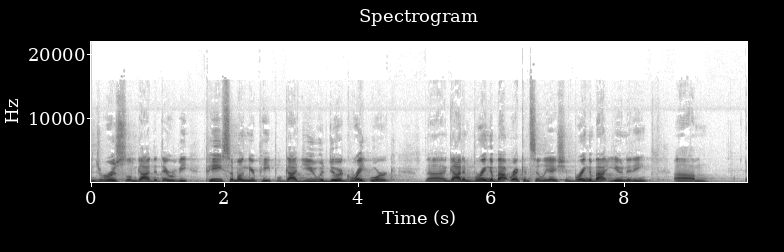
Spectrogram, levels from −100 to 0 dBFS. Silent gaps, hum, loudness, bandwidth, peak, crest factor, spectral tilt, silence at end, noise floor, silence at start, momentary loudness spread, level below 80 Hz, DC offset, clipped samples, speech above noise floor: none; none; -24 LUFS; 12.5 kHz; -8 dBFS; 16 dB; -7 dB/octave; 0 s; -52 dBFS; 0 s; 10 LU; -58 dBFS; under 0.1%; under 0.1%; 28 dB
